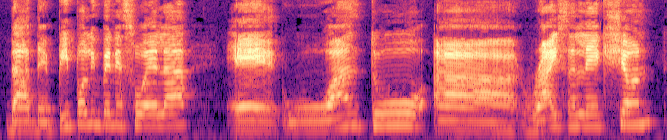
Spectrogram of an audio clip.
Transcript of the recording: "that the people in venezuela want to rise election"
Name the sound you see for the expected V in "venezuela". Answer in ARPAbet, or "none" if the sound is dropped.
B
